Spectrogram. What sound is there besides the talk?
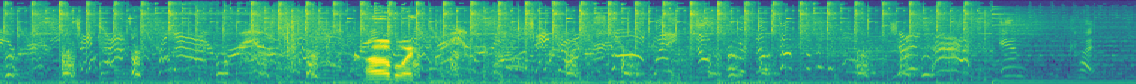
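dog barking and yipping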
